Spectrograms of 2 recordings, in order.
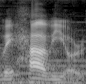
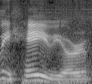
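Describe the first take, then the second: First: The word is said with a changed vowel. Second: The word is said with its usual vowels. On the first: The speaker calls it wrong. "That's a vowel mispronunciation" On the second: The speaker calls it right. "the word behavior is pronounced like that"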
